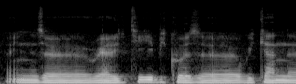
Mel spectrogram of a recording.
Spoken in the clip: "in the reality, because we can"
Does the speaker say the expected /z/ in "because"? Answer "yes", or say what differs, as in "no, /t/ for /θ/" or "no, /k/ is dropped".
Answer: yes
